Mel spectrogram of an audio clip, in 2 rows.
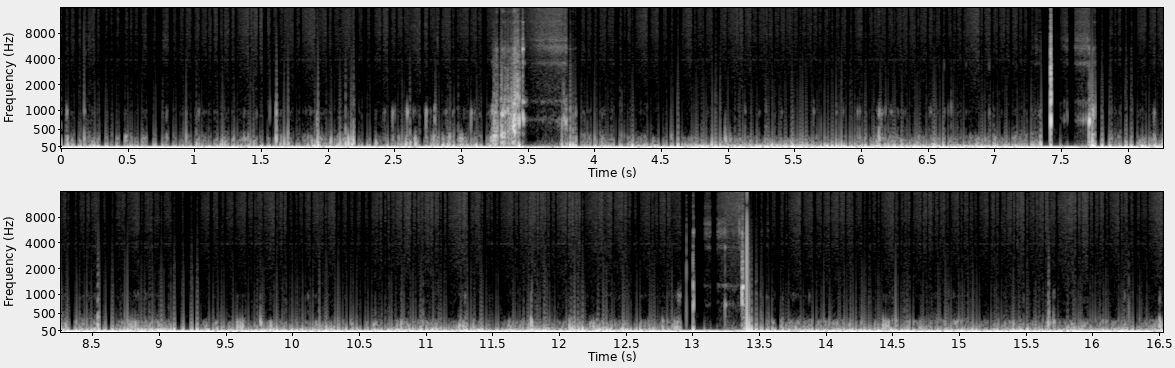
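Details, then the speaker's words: Stethoscope on own abdomen after fasting over 15 hours, in a role-played doctor visit that calls it hunger: low gurgling rumbles over steady stethoscope noise with brief scraping bursts, normal bowel sounds. "(👩) "Doctor, is my stomach noisy because of my illness?" (Doctor👨‍⚕️) "Let's hear the sound of the stomach!". (Doctor👨‍⚕️) "This is a hungry illness!"."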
